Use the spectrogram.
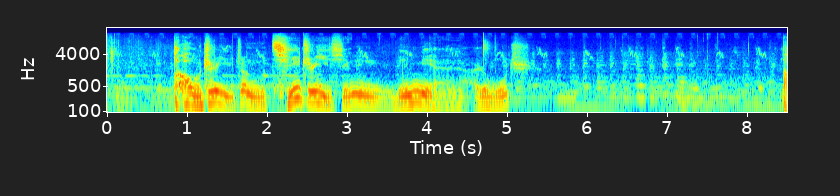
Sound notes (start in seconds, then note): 0.8 speaking Chinese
